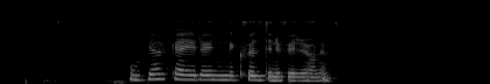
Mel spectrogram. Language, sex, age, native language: Icelandic, female, 15, Icelandic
